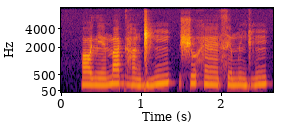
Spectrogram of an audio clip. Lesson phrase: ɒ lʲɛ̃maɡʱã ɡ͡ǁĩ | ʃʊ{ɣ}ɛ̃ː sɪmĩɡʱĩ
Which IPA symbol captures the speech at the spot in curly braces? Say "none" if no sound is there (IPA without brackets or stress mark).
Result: h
